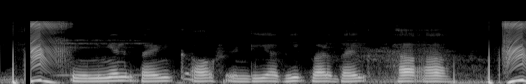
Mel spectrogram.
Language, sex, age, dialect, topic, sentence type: Bhojpuri, male, 31-35, Northern, banking, statement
